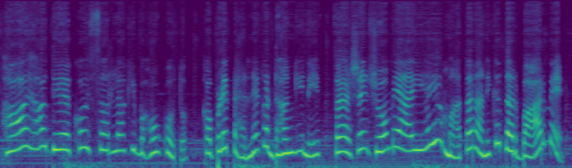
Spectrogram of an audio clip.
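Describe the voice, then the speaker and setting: A woman's voice: very high-pitched, animated, fairly quick. A woman voicing a disapproving, scolding older mother in a cartoon story. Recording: music bed under voice.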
